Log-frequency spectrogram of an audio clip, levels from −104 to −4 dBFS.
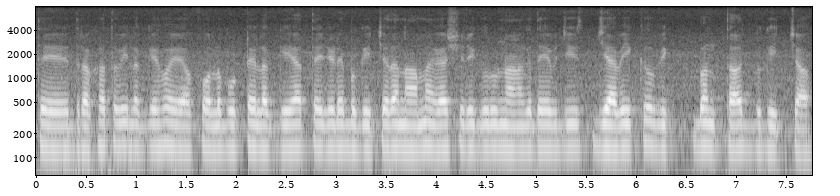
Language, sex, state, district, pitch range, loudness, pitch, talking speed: Punjabi, male, Punjab, Kapurthala, 130-135 Hz, -17 LUFS, 130 Hz, 185 wpm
